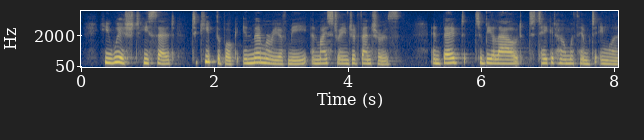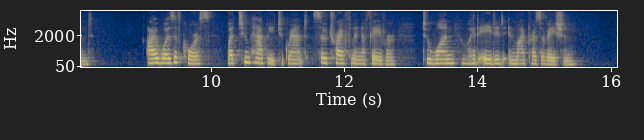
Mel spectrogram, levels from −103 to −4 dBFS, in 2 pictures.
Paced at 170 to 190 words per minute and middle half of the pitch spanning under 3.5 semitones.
Yes: average, 185 wpm; average, 3.1 semitones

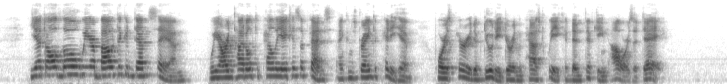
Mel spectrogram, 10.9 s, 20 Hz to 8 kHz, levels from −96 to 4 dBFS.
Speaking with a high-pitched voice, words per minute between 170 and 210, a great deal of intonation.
Yes: high, 195 Hz; average, 190 wpm; wide, 8.9 semitones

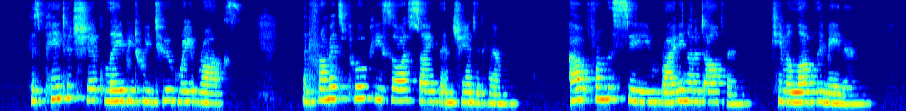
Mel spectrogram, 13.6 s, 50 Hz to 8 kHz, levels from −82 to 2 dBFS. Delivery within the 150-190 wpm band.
No: slow, 135 wpm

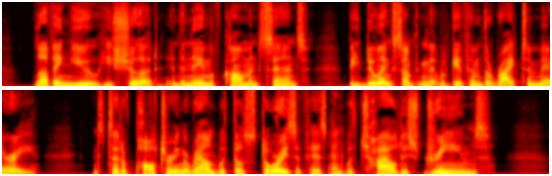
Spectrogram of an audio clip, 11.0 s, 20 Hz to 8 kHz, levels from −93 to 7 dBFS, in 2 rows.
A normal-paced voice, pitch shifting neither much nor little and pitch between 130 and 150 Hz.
No: average, 185 wpm; wide, 5.8 semitones; medium, 140 Hz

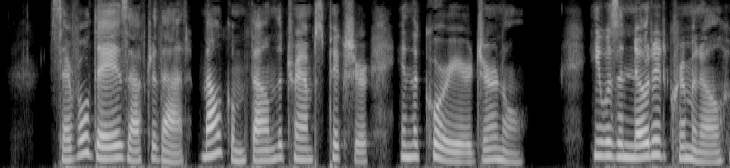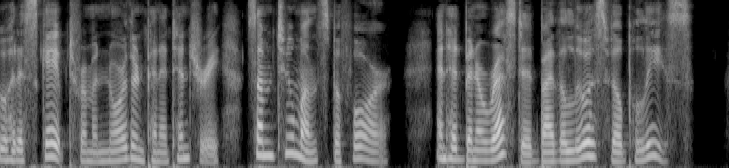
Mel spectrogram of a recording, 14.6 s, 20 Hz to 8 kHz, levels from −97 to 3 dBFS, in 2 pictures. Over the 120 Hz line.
Yes: medium, 185 Hz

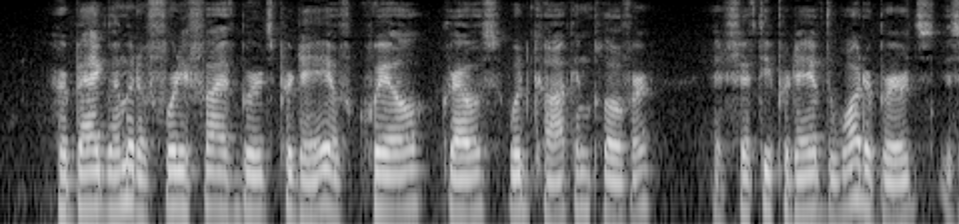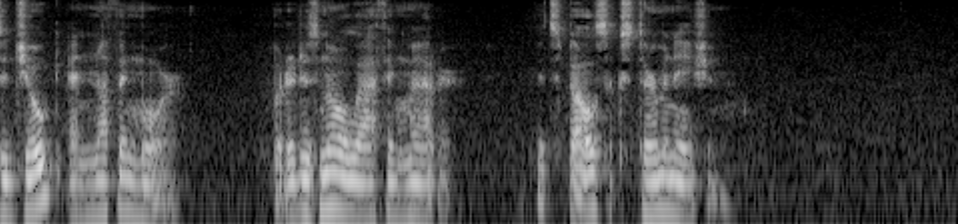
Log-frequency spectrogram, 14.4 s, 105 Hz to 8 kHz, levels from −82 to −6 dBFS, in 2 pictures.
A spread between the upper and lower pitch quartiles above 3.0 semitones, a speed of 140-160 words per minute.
No: narrow, 2.4 semitones; average, 155 wpm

